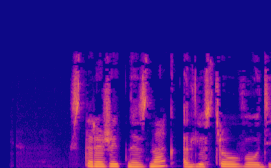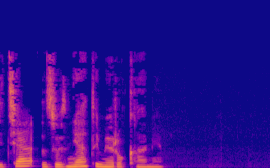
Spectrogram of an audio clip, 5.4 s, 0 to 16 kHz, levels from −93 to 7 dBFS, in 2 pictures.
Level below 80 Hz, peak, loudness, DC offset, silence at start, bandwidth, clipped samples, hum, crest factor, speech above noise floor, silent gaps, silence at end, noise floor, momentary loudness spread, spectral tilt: -72 dBFS; -8 dBFS; -26 LUFS; under 0.1%; 0.7 s; 11.5 kHz; under 0.1%; none; 18 dB; 49 dB; none; 1.1 s; -74 dBFS; 9 LU; -4.5 dB/octave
